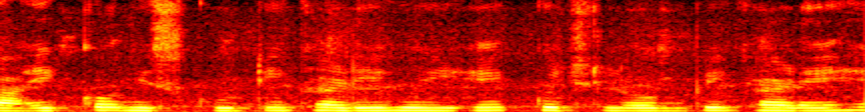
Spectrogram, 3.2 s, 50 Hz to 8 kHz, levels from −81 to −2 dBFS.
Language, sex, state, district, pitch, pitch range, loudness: Hindi, female, Odisha, Khordha, 195 Hz, 185-200 Hz, -17 LUFS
